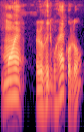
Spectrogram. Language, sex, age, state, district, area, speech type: Assamese, male, 45-60, Assam, Tinsukia, urban, spontaneous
